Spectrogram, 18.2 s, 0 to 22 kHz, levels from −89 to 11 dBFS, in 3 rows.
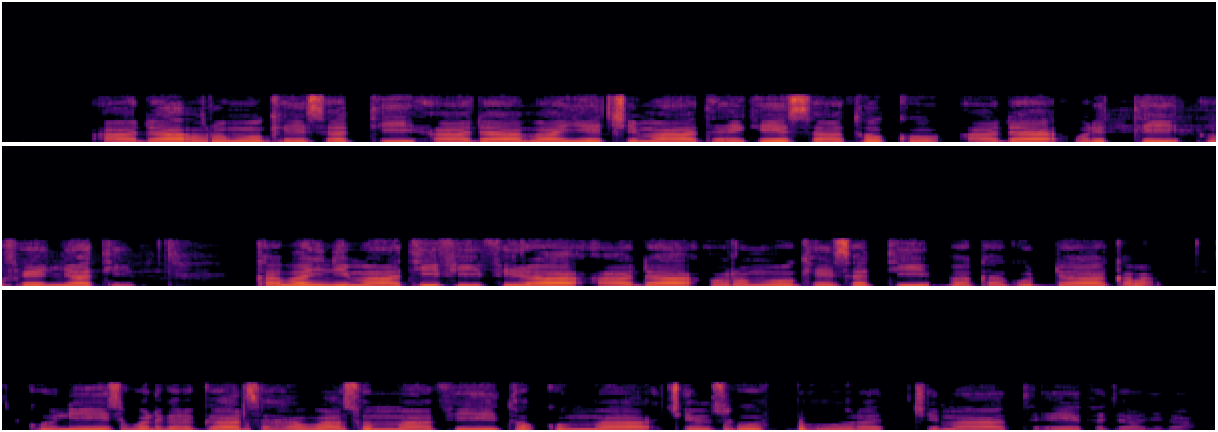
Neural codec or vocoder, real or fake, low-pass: codec, 16 kHz, 8 kbps, FreqCodec, larger model; fake; 7.2 kHz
